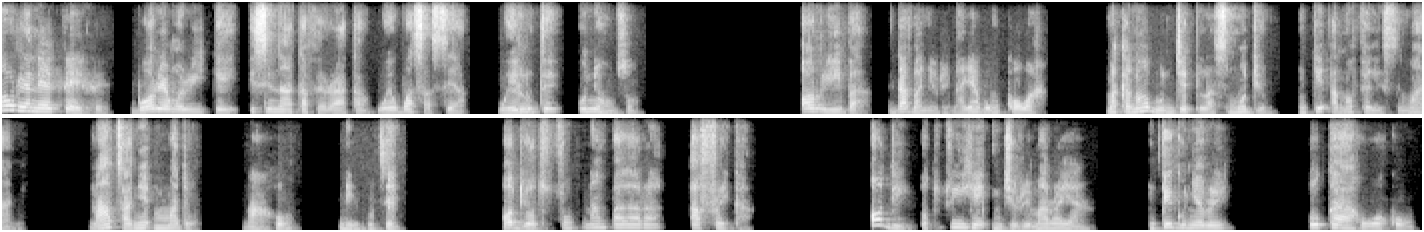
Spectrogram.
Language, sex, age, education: Igbo, female, 30-45, tertiary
